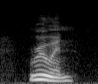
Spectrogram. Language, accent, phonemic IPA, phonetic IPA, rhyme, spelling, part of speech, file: English, US, /ˈɹuː.ɪn/, [ˈɹuwɪn], -uːɪn, ruin, noun / verb, En-us-ruin.ogg
- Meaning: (noun) 1. The remains of a destroyed or dilapidated construction, such as a house or castle 2. The state of being a ruin, destroyed or decayed 3. Something that leads to serious trouble or destruction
